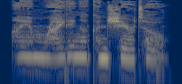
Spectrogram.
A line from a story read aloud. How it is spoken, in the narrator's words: he whispered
